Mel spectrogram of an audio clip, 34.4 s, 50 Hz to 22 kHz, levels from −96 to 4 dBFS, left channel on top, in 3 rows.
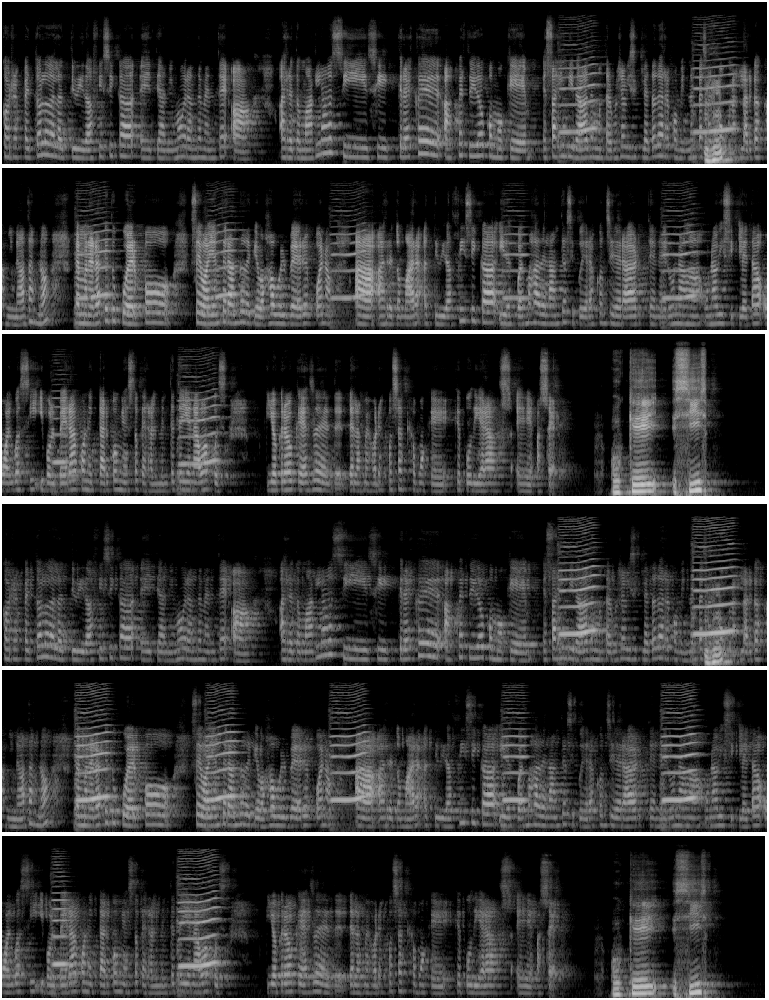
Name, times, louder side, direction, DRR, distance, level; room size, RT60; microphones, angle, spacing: voice 1, 0.0-26.6 26.9-29.6 29.9-31.3, left 5 dB, 85° left, 6 dB, 2.4 m, -36 dB
sound 1, 8.3-9.0 10.3-11.1 12.6-13.2 14.5-15.1 16.4-17.0 19.0-19.4 21.3-22.0 23.7-24.0 25.6-26.3, right 6 dB, 25° right, 1.0 m, -31 dB
voice 2, 32.1-33.5, left 4 dB, 70° left, 13 dB, 1.1 m, -24 dB
29.5 x 25.5 x 4.1 m, 0.69 s
head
